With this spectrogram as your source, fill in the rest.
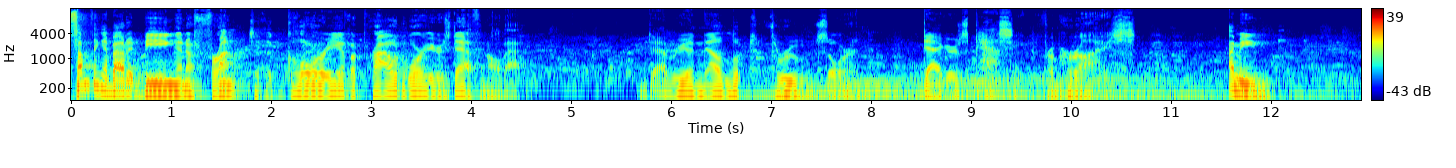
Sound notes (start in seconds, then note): none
